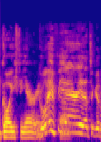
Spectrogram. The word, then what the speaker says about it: Fieri: I know his name is Matthew gets it. Fieri, but if I said Goy Fieri, nobody would get it because everyone mispronounces his name, but it's Fieri.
